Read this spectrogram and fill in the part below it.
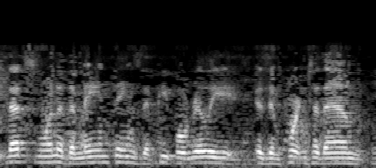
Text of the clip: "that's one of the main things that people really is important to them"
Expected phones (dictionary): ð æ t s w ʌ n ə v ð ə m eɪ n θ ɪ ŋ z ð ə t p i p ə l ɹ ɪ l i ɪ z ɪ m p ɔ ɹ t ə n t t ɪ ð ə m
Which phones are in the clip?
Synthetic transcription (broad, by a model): ð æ t s w ʌ n ə v ð ə m eɪ n θ ɪ ŋ z ð ə t p i p l ɹ ɪ l i ɪ z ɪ m p ɔ ɹ t n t t ɪ ð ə m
